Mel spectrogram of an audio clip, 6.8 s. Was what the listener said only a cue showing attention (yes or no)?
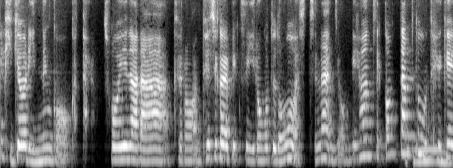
yes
